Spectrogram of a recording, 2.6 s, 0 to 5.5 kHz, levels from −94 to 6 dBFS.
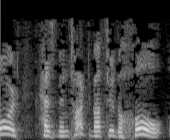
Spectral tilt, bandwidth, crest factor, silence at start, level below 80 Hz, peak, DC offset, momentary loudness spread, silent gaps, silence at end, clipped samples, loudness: -9.5 dB/octave; 4.9 kHz; 16 dB; 0 s; -64 dBFS; -6 dBFS; under 0.1%; 10 LU; none; 0.15 s; under 0.1%; -21 LUFS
